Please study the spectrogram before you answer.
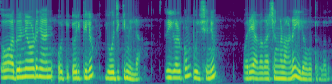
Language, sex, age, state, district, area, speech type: Malayalam, female, 18-30, Kerala, Wayanad, rural, spontaneous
